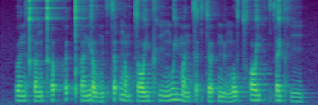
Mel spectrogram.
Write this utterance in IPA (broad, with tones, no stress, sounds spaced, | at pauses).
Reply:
ɵ˨ n kʰ ɐ˨˧ ŋ kʰ ɐ˨˥ p̚ h ɵ˥ t̚ pʰ ɐ˨˧ n j ɐ˨˩ w n̪ ɪ˨ k̚ t͡s ɐ˥ p̚ ŋ ɐ˨˧ m t͡s ɔː˨˧ j pʰ iː˧ ŋ uː˥ j m ɐ˨˧ n t͡s ɐ˥ k̚ t͡s œː˨˥ t̚ ŋ yː˨˩ ŋ o˥ w t͡sʰ ɔː˥ j h ɪ˧ k̚ t͡s ɐ˥ j pʰ iː˨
